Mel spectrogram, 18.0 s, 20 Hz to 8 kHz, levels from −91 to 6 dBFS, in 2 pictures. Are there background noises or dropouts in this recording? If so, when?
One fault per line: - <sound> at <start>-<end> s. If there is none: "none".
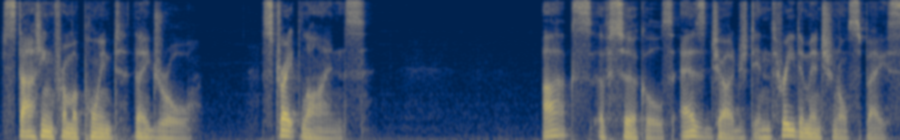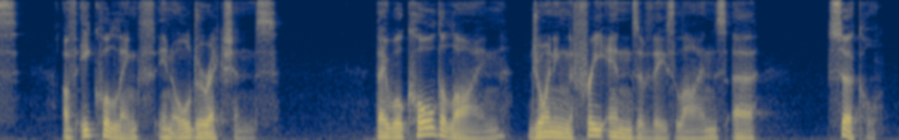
none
